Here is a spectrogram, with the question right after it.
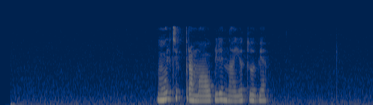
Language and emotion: Russian, neutral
